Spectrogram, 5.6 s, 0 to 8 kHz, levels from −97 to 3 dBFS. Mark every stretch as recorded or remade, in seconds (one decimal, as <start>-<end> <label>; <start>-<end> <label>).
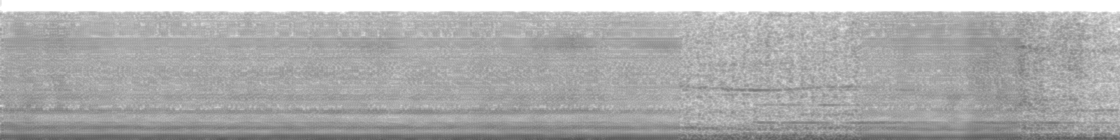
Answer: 0.0-3.4 remade; 3.4-4.3 recorded; 4.3-5.1 remade; 5.1-5.6 recorded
